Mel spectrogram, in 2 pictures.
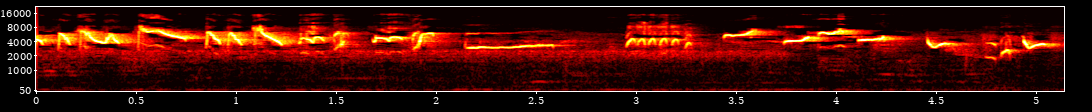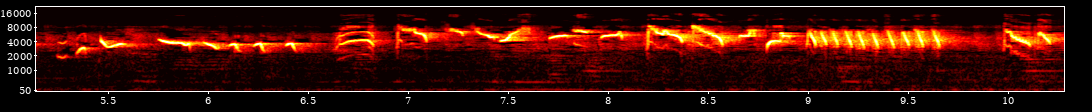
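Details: Pacitan-type Oriental white-eye delivering extended ngriwik song, high rapid chirps mixed with warbled, wavering phrases and a buzzy trill near the end, steady and unbroken.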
